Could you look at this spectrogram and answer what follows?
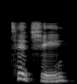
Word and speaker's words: Tai chi: TI e CH I it's pronounced tichy with a long eye and he spelled that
